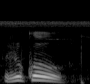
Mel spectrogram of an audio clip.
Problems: constant background noise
